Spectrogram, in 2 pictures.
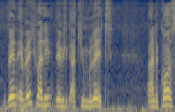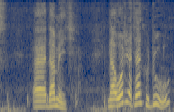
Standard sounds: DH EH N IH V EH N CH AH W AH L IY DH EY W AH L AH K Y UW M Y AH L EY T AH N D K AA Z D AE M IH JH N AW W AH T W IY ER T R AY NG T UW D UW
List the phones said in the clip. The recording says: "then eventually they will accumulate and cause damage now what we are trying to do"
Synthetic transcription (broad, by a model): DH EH N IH V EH N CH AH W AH L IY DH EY W AH L AH K Y UW M Y AH L EY T AH N D K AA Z D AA M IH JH N AW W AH T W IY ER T AY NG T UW D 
